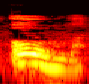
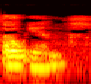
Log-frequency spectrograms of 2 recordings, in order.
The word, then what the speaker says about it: Om: One of the mantras that's very known in the Western world that actually comes from India is Om. You know, it's spelled A-U-M or just O-M, Om.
